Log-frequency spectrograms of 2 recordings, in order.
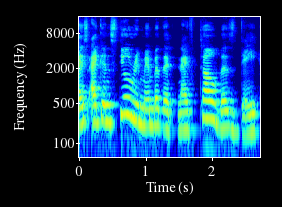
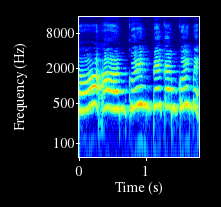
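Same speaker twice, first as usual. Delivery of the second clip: mock crying, very high-pitched and tearful; 11 semitones higher than usual. Retelling arriving at a friend's gate after a robbery: imitating herself crying. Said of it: "And I'm crying and I'm there".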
